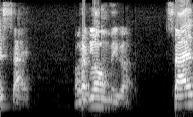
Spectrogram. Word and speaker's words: psi: CHI में H silent है, उसे काय बोलोगे और PSI में P साइलेंट है, साय.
